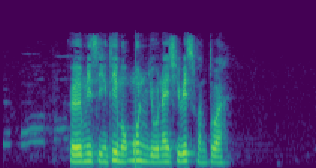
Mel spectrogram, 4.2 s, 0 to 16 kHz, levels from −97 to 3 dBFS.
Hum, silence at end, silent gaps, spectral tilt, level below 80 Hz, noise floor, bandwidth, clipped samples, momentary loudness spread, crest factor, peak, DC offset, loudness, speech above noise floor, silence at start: none; 1.2 s; none; -5 dB/octave; -60 dBFS; -80 dBFS; 7.6 kHz; under 0.1%; 8 LU; 18 dB; -4 dBFS; under 0.1%; -20 LUFS; 61 dB; 0.95 s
